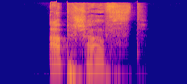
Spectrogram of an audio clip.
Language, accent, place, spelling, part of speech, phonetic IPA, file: German, Germany, Berlin, abschaffst, verb, [ˈapˌʃafst], De-abschaffst.ogg
- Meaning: second-person singular dependent present of abschaffen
